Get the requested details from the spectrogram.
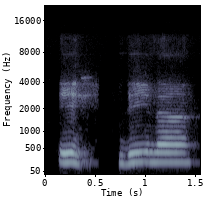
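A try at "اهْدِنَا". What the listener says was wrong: Nah, itu udah pas.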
